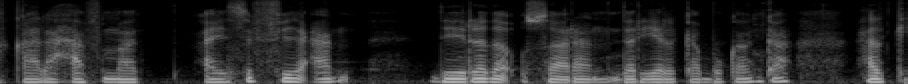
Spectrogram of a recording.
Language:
Somali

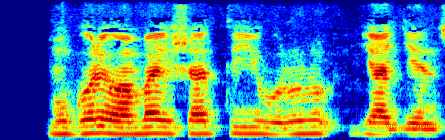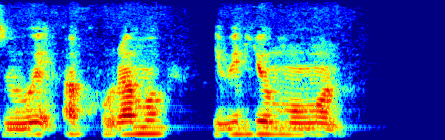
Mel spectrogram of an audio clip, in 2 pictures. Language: Kinyarwanda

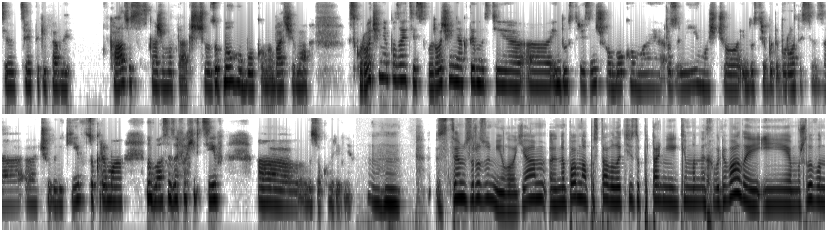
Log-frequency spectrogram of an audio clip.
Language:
Ukrainian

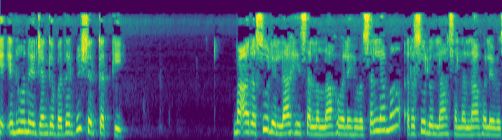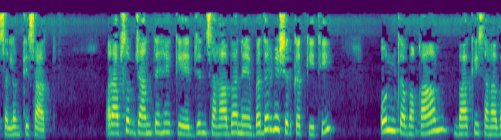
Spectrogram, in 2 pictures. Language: Urdu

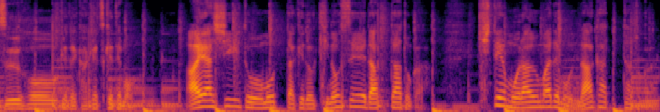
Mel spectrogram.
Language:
Japanese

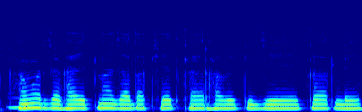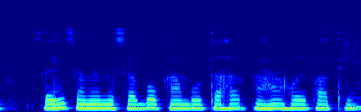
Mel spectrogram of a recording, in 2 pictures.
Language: Chhattisgarhi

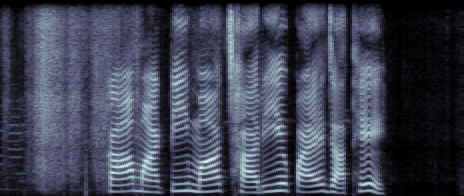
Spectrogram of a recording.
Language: Chhattisgarhi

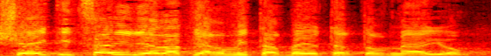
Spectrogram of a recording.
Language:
Hebrew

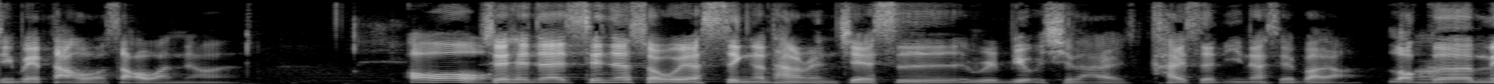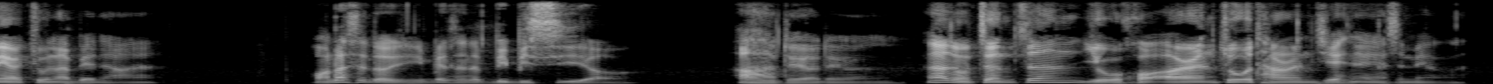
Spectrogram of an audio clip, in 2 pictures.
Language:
Chinese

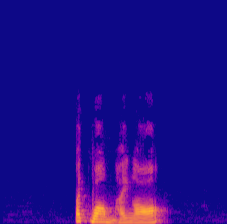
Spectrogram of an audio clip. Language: Cantonese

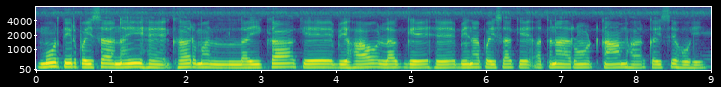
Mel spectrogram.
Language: Chhattisgarhi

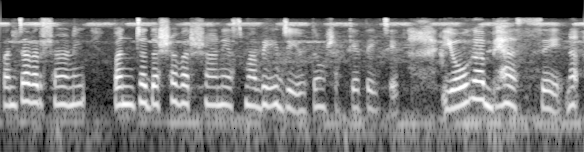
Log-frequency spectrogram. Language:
Sanskrit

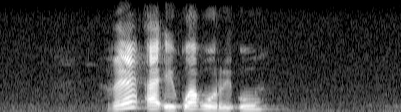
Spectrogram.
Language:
Northern Sotho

